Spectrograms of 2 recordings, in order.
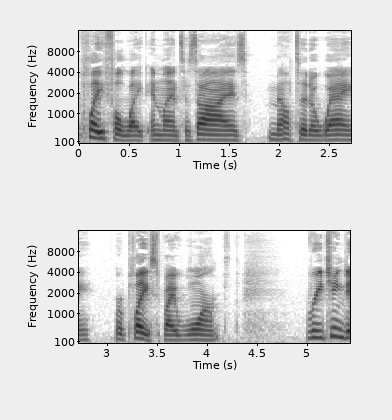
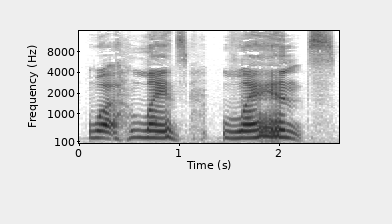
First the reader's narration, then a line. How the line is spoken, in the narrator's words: Shiro groaned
